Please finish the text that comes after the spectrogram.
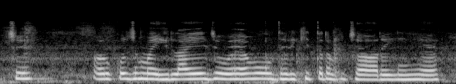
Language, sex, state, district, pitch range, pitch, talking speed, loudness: Hindi, female, Uttar Pradesh, Shamli, 235-260 Hz, 250 Hz, 170 wpm, -11 LUFS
